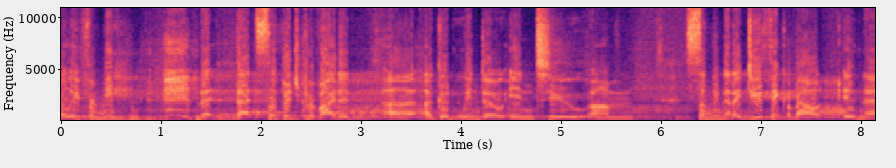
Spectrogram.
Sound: laughs

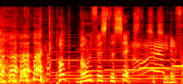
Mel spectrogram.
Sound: laughing

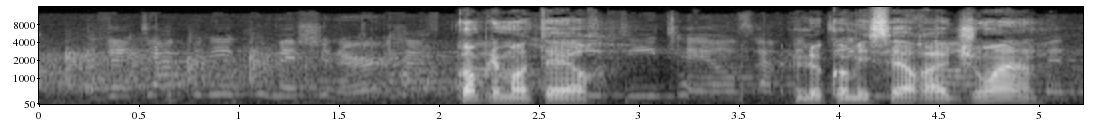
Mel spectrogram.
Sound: applause

